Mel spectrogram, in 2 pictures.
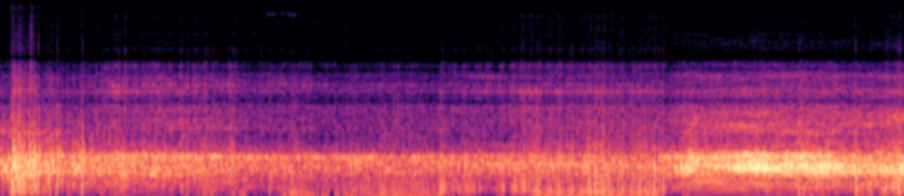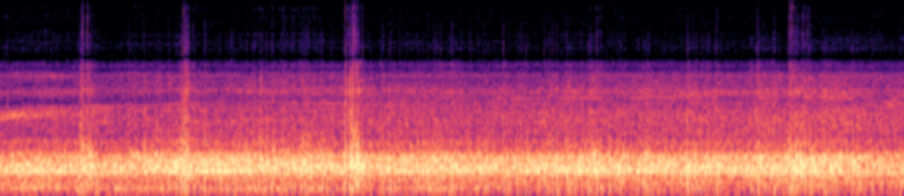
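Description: Aprilia SportCity scooter's engine with road and wind noise while riding. It is quieter for the first ten seconds or so, then louder and steadier as the scooter picks up speed. A few sharp clicks stand out in the second half.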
